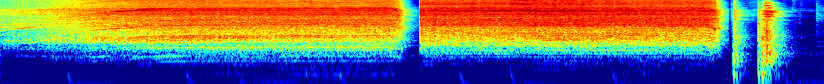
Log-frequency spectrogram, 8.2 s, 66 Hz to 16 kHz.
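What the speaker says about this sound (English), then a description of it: "So basically with the jigsaw, you can really put it up against it and just run it backwards." A jigsaw cutting through a 2x4 wooden board, a loud, steady buzzing rasp running for about four seconds, a brief stop, then more cutting that ends in a few short bursts.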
